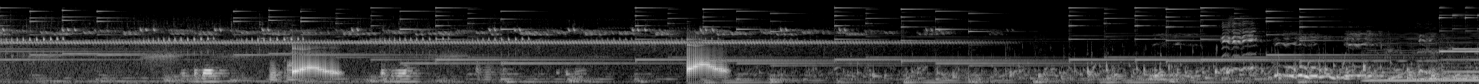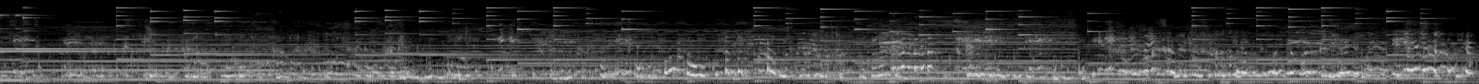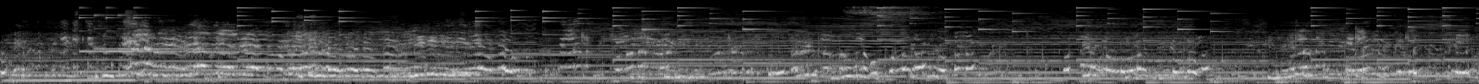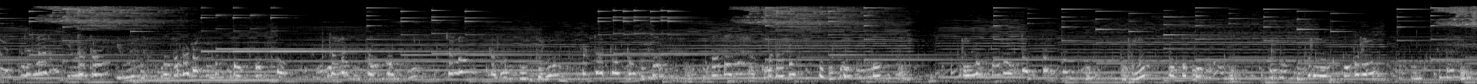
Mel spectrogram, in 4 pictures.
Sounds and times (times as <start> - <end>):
Music: 0.0 - 59.1.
